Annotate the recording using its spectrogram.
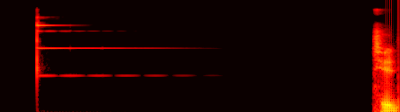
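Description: A single bright bell ding, the notification-bell sound effect of an animated subscribe-button overlay, struck near the start and ringing out within about half a second.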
